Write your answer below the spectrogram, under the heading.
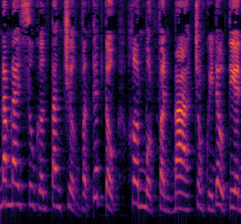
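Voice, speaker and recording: Her bright, sharp voice sits fairly high for a woman, moving at a moderate pace with lively intonation. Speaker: news narrator. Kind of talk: news reading.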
